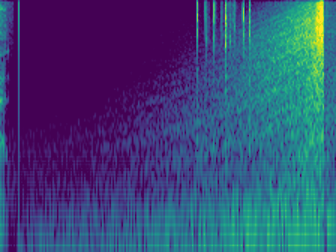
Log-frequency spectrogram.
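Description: A cinematic riser sound effect: a rushing noise over a deep rumble that grows steadily louder and brighter. It opens with a click, and a quick run of high ticks comes near the end as it builds toward a hit.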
